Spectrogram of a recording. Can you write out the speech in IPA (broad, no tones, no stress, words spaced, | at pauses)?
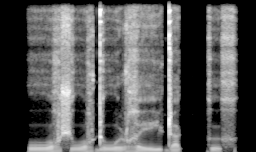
oːʁʃoːʁ ɖoːɭ ʁeːjɖa kːɵx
